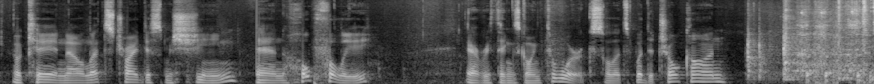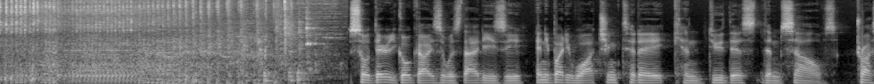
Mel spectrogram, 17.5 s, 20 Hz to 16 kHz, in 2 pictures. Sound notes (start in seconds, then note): 7.6 engine starting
